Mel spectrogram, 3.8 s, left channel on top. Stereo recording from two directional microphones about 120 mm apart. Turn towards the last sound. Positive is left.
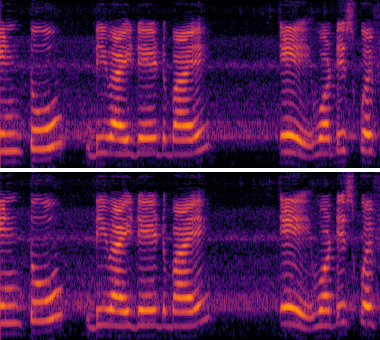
turn(degrees=10)  # may be behind; listen again after turning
